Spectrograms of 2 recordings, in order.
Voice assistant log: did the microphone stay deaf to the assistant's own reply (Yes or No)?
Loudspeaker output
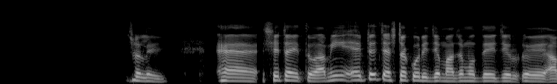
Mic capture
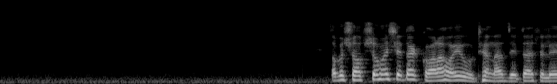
Yes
